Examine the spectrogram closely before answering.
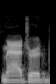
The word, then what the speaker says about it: Madrid: Iowa it's spelled just like Madrid but it's pronounced Madrid we've got nadaa it's uh there's a lot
